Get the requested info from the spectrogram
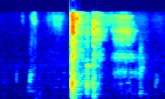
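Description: A woman coughing: a short burst of two or three quick coughs about a second in, the first the loudest.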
